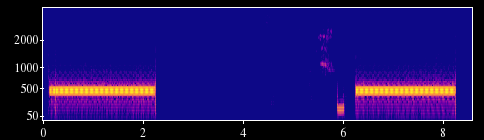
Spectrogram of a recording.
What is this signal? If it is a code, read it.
Ringback tone (North America), 440 + 480 Hz.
